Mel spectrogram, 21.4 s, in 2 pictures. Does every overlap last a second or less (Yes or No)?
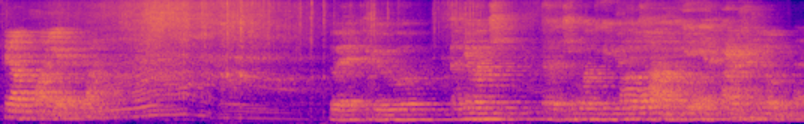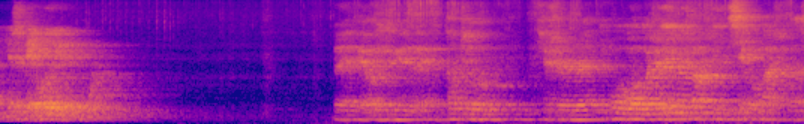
No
